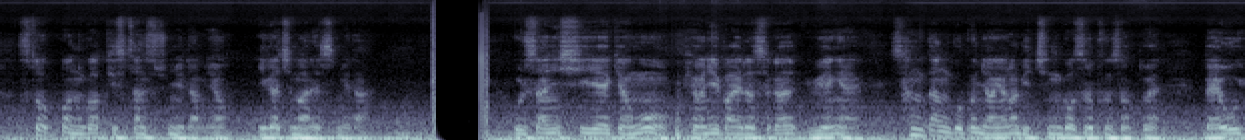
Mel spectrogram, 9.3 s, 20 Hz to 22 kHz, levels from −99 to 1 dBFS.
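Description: At 3.25 s a live cable is pulled and plugged in: a pop, about 370 ms of near silence, a roughly 40 ms burst of 50 Hz mains buzz, then a second pop at 3.67 s.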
